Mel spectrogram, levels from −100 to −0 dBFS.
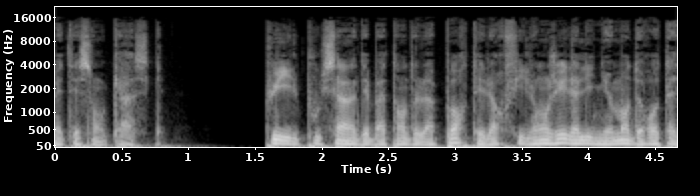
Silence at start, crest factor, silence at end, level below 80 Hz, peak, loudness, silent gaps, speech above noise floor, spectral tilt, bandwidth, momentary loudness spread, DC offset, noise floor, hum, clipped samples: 0 s; 16 dB; 0 s; -32 dBFS; -6 dBFS; -22 LUFS; none; 54 dB; -6 dB/octave; 15.5 kHz; 7 LU; under 0.1%; -75 dBFS; none; under 0.1%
